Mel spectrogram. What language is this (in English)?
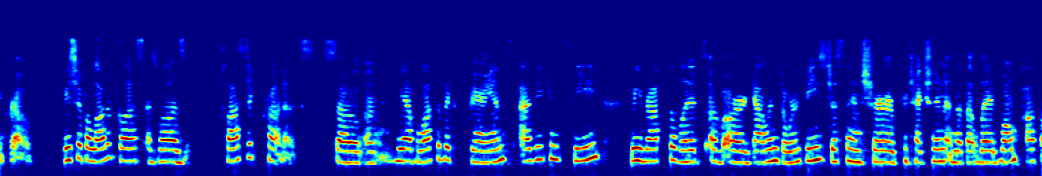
English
